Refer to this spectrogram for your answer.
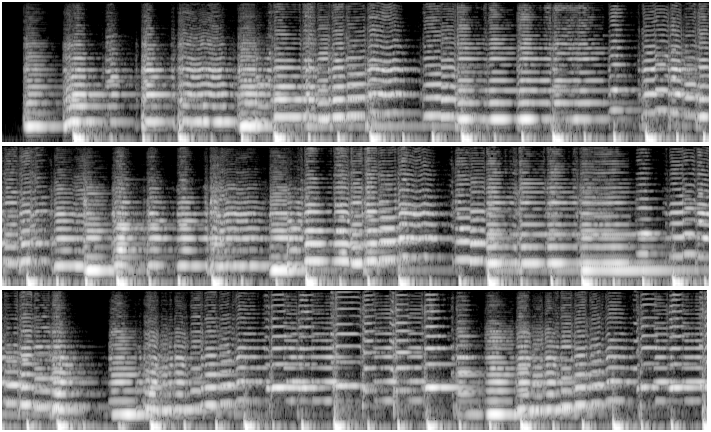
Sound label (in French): Bourree d Auvergne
